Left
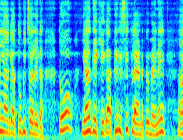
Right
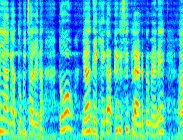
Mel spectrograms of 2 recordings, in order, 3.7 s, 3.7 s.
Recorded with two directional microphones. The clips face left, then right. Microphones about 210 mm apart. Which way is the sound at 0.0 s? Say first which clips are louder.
Left 10 dB; 40° left (ahead or behind).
